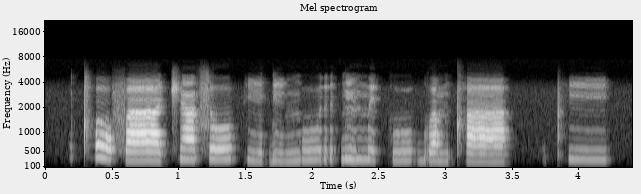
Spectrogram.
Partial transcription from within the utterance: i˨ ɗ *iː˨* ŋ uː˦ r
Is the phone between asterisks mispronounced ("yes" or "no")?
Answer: yes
